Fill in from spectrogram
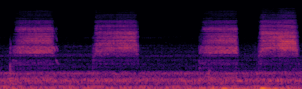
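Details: Wild barn owls at a monitored nest box as parents bring a rat to their nestlings; harsh broadband hissing screeches, four bursts about half a second long at roughly one per second, over a steady low hum.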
